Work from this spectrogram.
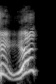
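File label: attack, Japanese; kikyou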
